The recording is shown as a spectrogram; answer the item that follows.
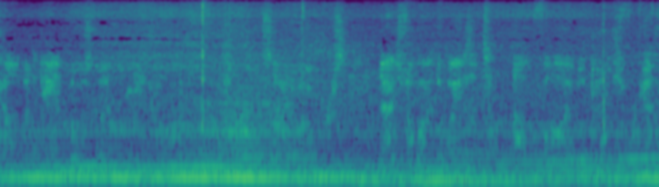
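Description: RV onboard generator running with a steady low hum whose pitch dips briefly about four seconds in. A couple of faint clicks come from the monitor-panel buttons being pressed.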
